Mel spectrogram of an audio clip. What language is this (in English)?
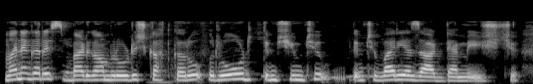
Kashmiri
